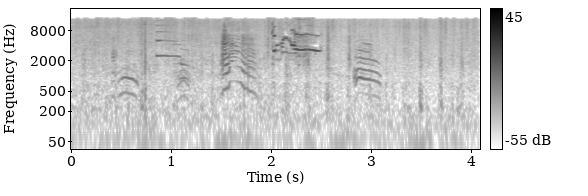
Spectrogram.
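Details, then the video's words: Seagulls being fed on the sand at Brean, Somerset, in April: short mewing calls, a burst of harsh overlapping squeals, then a thin high whistle-like note, with quiet shore noise behind. "Seagulls Sea and Sand"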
